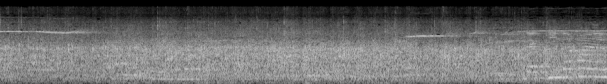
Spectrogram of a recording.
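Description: A school audience at a secondary school talent show gives a strong, continuous round of applause: dense, steady clapping that fills the room from start to finish.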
